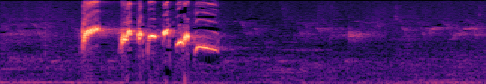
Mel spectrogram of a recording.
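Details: Competition song of a white-cheeked red-whiskered bulbul, played to teach birds song quickly: one loud, fast phrase of about six liquid whistled notes lasting a second, then near silence with a faint low hum.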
